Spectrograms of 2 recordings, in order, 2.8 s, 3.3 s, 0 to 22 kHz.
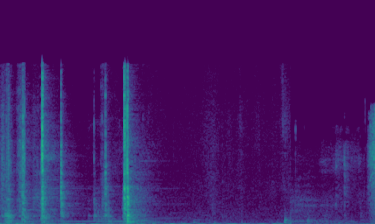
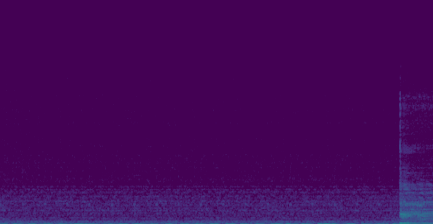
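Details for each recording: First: Teac FD-55GFR 5.25-inch floppy drive on an old NEC UF0001 USB floppy controller via 26-to-34-pin adapter, reading an old game disk: quick bursts of sharp ticks then near silence as the head seeks; table of contents reads but file copying fails. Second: Teac FD-55GFR 5.25-inch floppy drive connected through an NEC UF0001 USB controller and a 26-to-34-pin adapter, booting from old disks: low hum, then a short buzzing seek burst; normal seek and read.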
